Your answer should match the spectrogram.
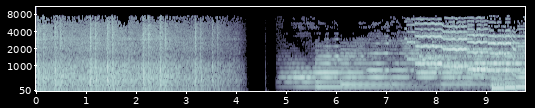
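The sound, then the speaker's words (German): Steady rumbling of moving passenger train number 7269, on which some students do their homework and which serves as a school bus for pupils in a mountain region, with rhythmic clacking, then a brief silence followed by loud sustained, layered tonal whines that rise and thicken toward the end. No one speaks. “Einige Schüler machen im Zug Nummer 7269 ihre Hausaufgaben.”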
